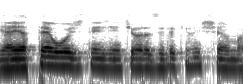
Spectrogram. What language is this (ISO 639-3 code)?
por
